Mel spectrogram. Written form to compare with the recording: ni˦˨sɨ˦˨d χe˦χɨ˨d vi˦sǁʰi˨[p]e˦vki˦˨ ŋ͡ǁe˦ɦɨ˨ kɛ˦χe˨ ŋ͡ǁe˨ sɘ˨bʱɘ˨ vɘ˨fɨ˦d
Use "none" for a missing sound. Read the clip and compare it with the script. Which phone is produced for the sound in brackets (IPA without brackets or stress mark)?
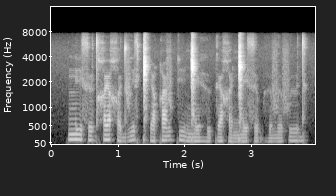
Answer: q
